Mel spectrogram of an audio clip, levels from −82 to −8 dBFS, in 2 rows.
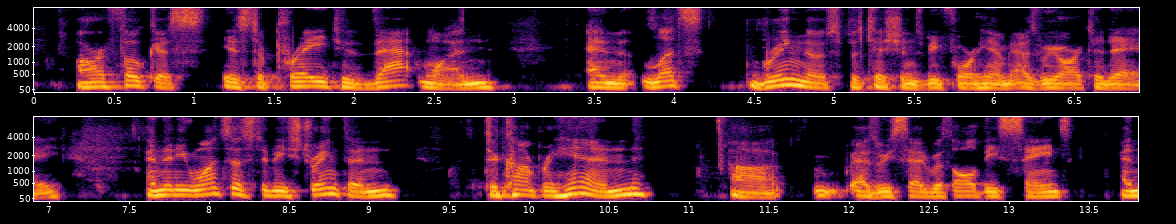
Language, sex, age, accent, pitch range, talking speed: English, male, 40-59, American, 110-130 Hz, 165 wpm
